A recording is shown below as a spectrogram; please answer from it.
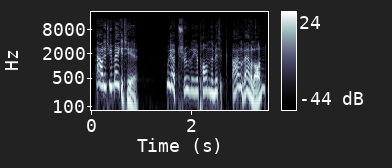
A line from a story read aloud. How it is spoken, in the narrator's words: Percival exclaimed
